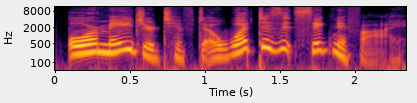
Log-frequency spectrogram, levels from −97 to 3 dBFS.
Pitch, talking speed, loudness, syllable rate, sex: 220 Hz, 155 wpm, -16 LUFS, 5.4 syllables/s, female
